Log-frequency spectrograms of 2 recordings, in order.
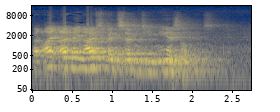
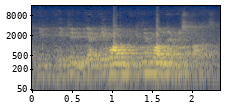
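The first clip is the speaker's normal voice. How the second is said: ordinary delivery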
